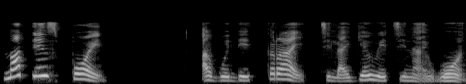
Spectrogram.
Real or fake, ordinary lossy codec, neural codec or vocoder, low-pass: real; AAC, 48 kbps; none; 7.2 kHz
